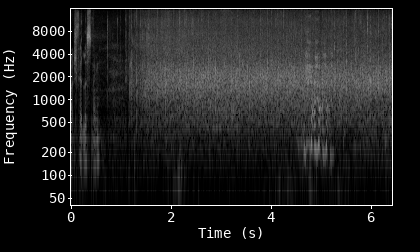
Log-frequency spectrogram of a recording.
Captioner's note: applause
